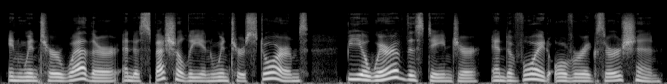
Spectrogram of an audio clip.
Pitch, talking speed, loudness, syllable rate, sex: 185 Hz, 145 wpm, -16 LUFS, 5.0 syllables/s, female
